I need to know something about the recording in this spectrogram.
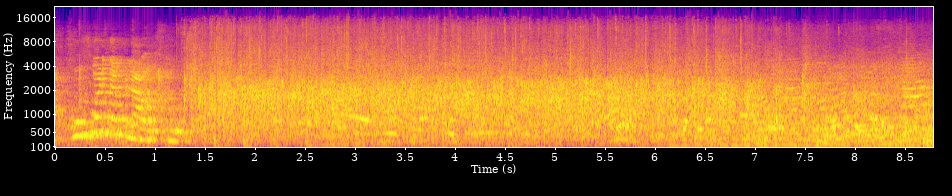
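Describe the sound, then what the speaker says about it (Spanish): A school festival audience breaks into loud, sustained applause, dense clapping filling the space for several seconds after a brief announcement voice at the start. "Un fuerte aplauso."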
